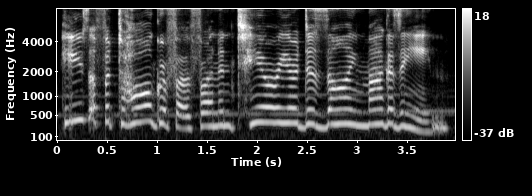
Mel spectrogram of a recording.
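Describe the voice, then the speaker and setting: A woman's voice: sits high, measured pace, faint music behind. An actress playing an indignant wife in a visual novel game, scolding and pointed as she stands up to her husband. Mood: defensive.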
